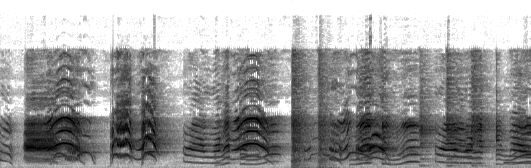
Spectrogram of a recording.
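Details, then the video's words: Pet Indian ringneck parrot mimicking a cat's meow: a run of bright, bending whistled and nasal notes, several swooping up then down, in quick bursts separated by short gaps, with a rougher, noisier squawk near the middle. "PARROT SAY MEOW"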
